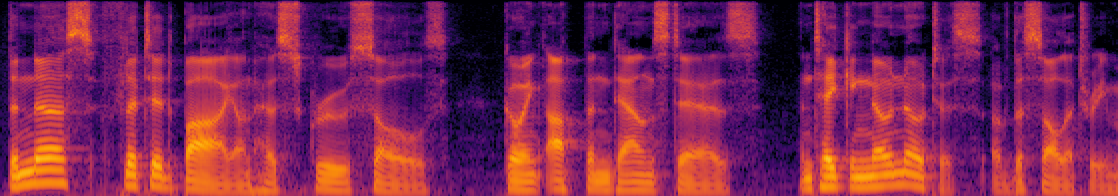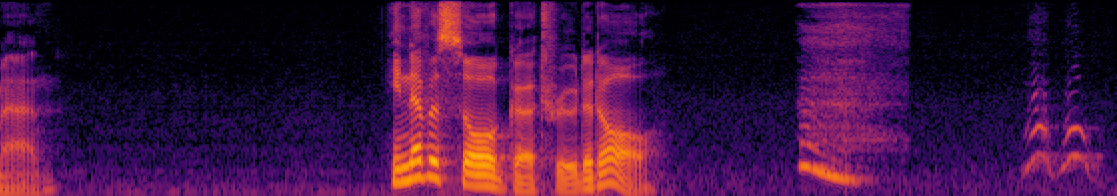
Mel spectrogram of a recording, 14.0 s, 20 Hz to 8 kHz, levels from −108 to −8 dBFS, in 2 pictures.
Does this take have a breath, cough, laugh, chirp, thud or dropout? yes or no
yes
